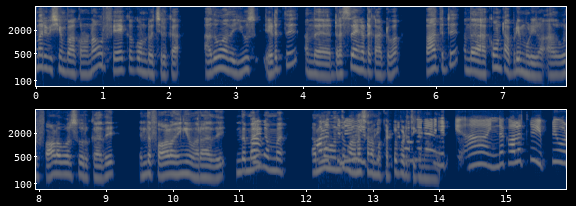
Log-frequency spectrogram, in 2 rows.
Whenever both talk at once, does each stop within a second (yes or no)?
no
